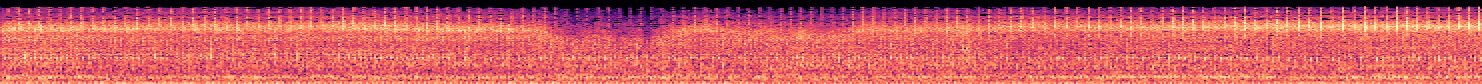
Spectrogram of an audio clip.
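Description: A steady idle with a fast, loosely regular ticking knock riding over it; something sounds wrong, but the cause is unclear.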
